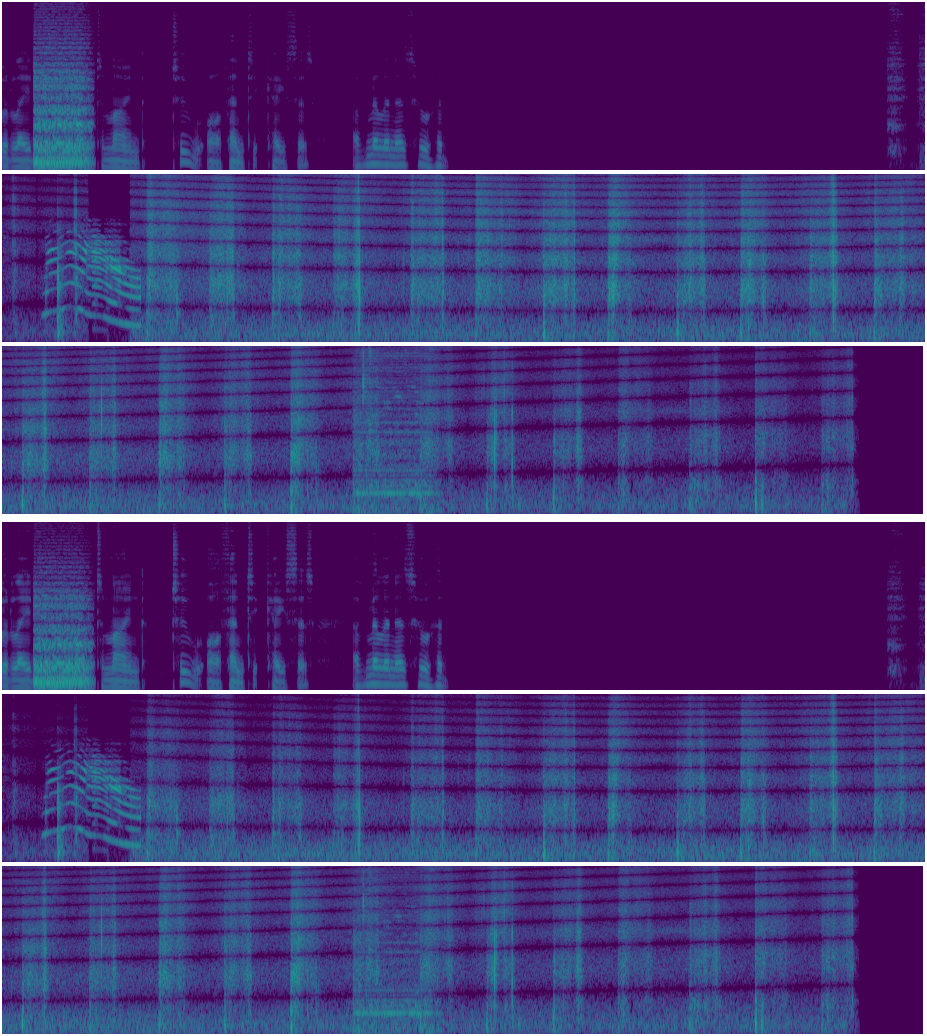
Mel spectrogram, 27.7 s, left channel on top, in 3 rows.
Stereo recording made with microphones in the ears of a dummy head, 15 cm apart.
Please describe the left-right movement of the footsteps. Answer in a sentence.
You can hear the footsteps travel towards the right.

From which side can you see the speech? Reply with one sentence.
You can hear the speech on the right.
